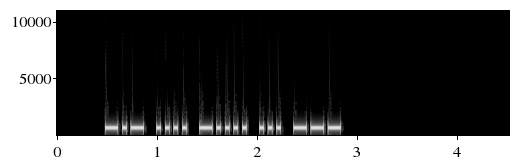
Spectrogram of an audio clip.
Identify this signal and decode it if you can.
Morse code, heard as a keyed tone, about 27 wpm, 700 Hz. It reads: KH6SO
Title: USA Call Signs - 5 Characters - Repeated 3x - 28wpm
